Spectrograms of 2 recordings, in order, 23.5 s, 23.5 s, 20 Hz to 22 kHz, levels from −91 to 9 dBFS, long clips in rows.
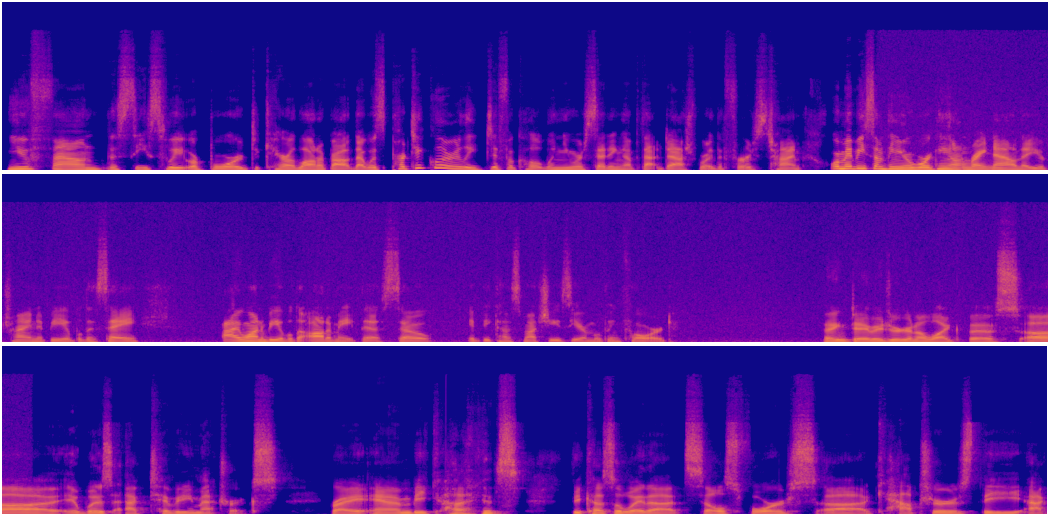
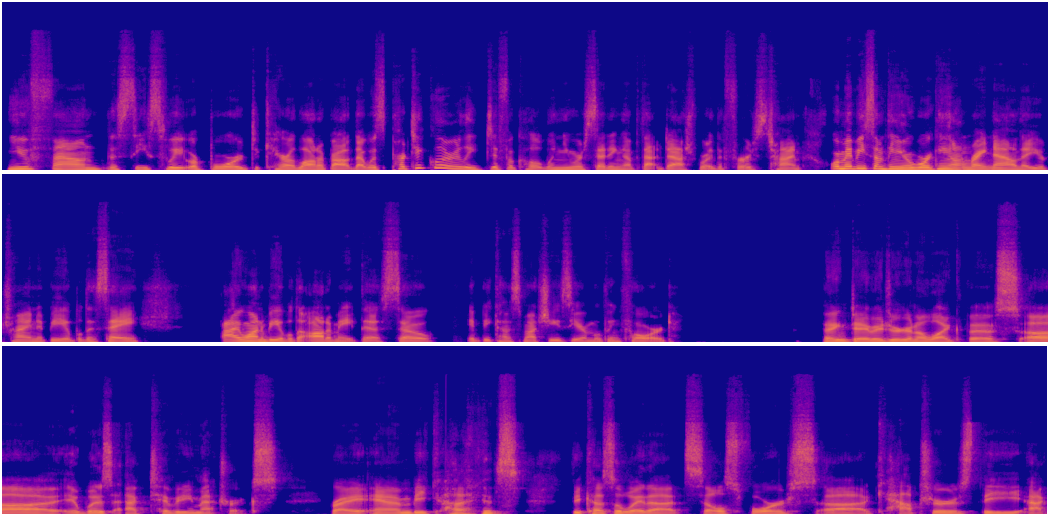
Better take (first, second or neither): second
